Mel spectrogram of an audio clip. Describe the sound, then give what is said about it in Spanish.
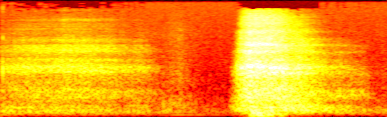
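A single breath taken by the speaker: one quick, airy inhale that swells suddenly midway and then tapers off, alone and without any words. “Respiro.”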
